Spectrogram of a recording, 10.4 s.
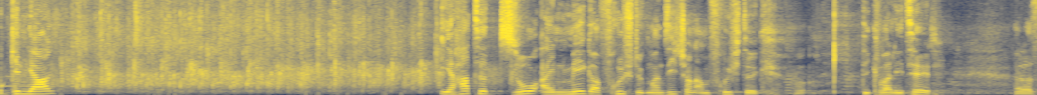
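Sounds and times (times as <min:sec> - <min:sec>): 
speech: 0:00.0 - 0:00.7, 0:04.4 - 0:09.5, 0:10.1 - 0:10.3
audience applause: 0:00.0 - 0:05.0.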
